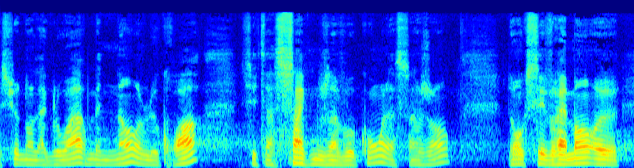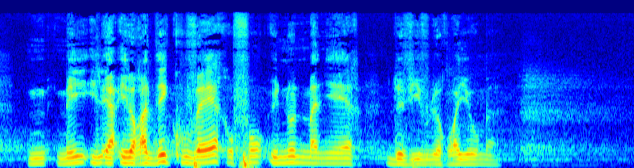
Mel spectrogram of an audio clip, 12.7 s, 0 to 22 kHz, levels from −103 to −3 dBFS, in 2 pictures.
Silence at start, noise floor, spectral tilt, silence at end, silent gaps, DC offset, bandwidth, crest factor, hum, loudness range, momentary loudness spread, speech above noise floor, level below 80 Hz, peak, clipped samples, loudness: 0 s; -69 dBFS; -6 dB/octave; 0.9 s; none; under 0.1%; 16 kHz; 22 dB; none; 8 LU; 16 LU; 34 dB; -58 dBFS; -14 dBFS; under 0.1%; -35 LUFS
